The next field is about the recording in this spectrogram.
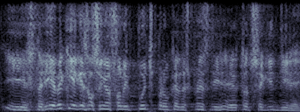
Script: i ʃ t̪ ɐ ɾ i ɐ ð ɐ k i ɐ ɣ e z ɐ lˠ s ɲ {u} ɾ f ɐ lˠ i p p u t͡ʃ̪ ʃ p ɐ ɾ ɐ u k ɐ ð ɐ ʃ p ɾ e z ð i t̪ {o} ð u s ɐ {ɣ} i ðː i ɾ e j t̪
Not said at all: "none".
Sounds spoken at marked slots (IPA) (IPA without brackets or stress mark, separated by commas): o, o, ɣ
